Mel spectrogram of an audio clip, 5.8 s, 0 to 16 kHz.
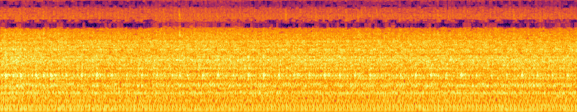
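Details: Hyundai Tiburon 2.0 MPI G4GC (143 hp) at cold idle: light, fairly even knock two to three per second on top of a steady idle that disappears once warm; the owner suspects piston slap, not confirmed.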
